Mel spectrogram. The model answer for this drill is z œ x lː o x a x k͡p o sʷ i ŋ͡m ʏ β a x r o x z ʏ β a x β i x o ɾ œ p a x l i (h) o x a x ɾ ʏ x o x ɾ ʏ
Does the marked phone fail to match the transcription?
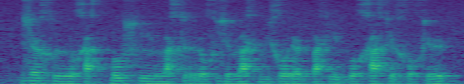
yes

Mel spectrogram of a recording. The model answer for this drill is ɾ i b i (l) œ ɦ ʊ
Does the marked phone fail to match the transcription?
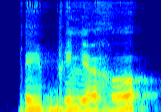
yes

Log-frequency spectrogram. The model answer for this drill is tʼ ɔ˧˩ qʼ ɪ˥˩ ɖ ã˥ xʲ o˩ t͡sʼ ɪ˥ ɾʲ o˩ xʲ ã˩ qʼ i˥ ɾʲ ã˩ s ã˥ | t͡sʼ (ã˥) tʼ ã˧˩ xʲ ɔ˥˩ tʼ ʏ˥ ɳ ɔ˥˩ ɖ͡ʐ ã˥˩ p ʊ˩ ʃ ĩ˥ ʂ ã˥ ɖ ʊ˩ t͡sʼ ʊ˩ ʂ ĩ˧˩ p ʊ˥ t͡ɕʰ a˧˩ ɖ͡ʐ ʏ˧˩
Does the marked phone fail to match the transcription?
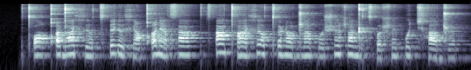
no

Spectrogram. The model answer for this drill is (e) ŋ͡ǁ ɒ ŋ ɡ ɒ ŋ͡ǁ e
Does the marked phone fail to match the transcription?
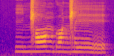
yes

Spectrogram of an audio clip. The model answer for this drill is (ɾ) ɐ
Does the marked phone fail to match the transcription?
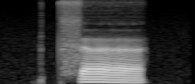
yes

